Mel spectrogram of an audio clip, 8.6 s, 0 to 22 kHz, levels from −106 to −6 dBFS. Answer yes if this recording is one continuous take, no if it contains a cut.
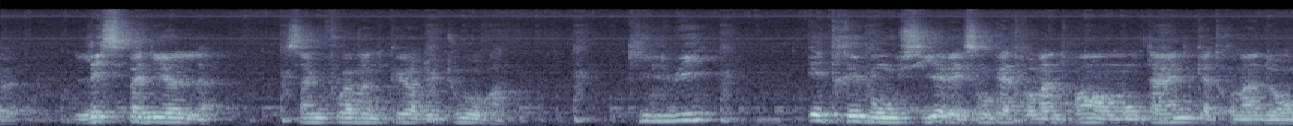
no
